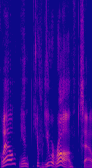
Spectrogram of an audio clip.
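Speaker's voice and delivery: plain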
